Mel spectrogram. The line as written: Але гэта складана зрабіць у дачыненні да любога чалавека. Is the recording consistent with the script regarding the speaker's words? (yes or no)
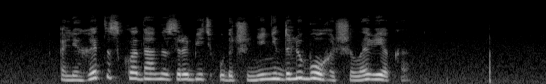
yes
